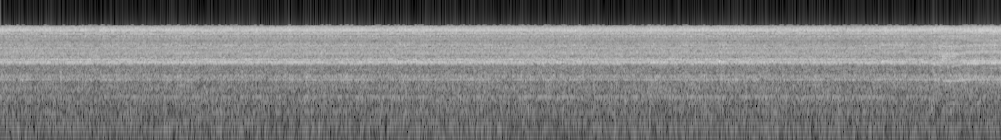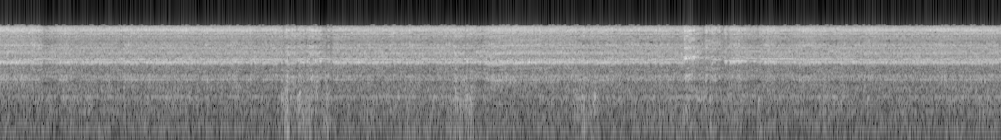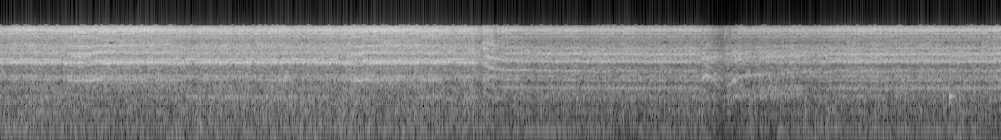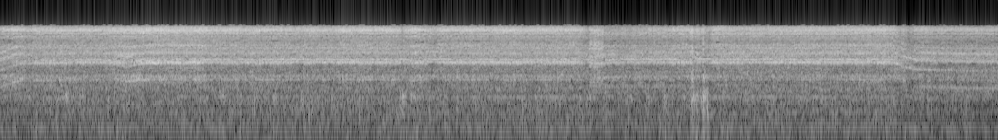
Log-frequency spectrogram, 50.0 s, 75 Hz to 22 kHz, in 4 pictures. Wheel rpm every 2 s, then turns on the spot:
230, 230, 230, 230, 230, 230, 230, 230, 230, 230, 240, 230, 230, 230, 230, 200, 140, 150, 170, 230, 230, 230, 230, 230, 200.
none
